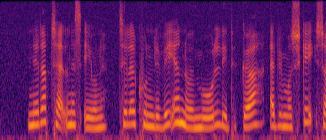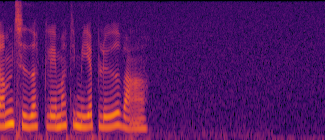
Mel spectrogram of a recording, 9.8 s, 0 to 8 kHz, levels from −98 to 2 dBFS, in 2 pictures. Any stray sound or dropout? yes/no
no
